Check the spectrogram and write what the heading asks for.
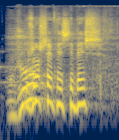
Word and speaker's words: Etchebest: Etchebest. The... – Voilà. – Bonjour Etchebest. – Nous sommes donc avec le chef Philippe Etchebest. – Et ben voilà, notre public le prononce bien.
